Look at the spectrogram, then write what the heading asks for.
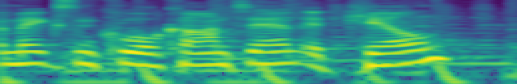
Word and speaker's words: Kiln: That's K-I-L-N, as in gnarly, for you who are old enough to know what that word is. I know gnarly is spelled with a G, but still it's the sound I was going for.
